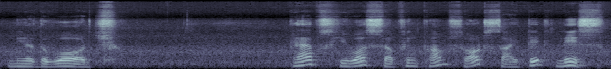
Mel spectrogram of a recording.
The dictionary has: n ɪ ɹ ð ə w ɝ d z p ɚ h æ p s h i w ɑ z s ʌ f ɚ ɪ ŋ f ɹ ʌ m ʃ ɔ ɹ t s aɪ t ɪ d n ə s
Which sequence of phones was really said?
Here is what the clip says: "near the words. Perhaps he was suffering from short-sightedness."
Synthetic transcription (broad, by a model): n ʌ ɹ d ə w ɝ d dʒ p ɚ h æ p s h i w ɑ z s ʌ f ɚ ɪ ŋ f ɹ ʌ m s ɔ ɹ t s aɪ t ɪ d n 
